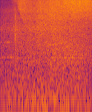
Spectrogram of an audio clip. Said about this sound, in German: bereitet sich auf seinen Einsatz beim Füllerspritzen vor. Füllern, das heißt unebene Stellen mit einem dickflüssigen Lack auszugleichen. Einer der wenigen Jobs, die hier noch per Hand gemacht werden.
